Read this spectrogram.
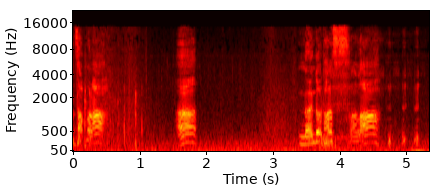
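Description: A man speaks in a low, grave voice, close by.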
